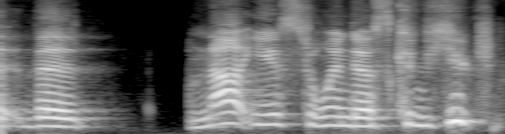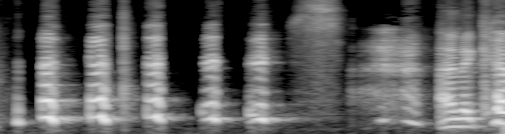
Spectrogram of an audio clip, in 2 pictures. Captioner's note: laughs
